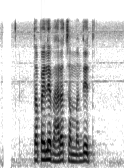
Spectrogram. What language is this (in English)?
Nepali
